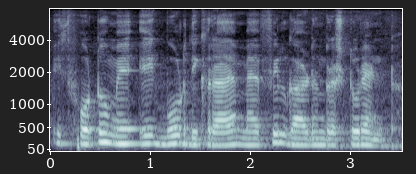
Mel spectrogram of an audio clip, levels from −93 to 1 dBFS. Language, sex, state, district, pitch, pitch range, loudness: Hindi, male, Gujarat, Valsad, 145 Hz, 135-165 Hz, -17 LUFS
